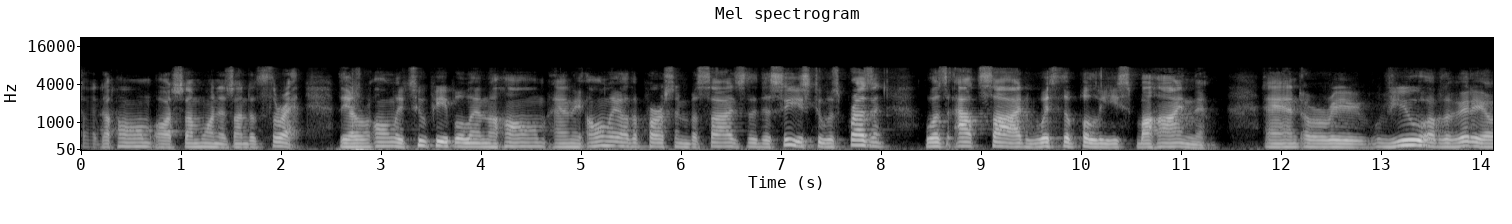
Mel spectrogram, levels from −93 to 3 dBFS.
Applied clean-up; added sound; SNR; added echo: neural mask model DeepFilterNet 3.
